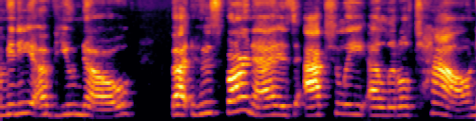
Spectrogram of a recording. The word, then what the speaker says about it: Husqvarna: It's Husqvarna. It is the name of a town. So the Q is basically silent in that Swedish language. So it is Husqvarna. So practice saying it so that you say it right.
